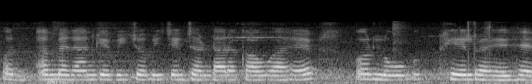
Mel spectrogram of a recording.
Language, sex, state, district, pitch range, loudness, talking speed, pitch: Hindi, female, Uttar Pradesh, Jalaun, 210-225 Hz, -14 LUFS, 155 wpm, 220 Hz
